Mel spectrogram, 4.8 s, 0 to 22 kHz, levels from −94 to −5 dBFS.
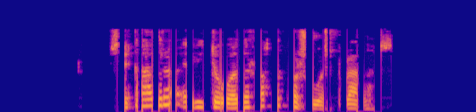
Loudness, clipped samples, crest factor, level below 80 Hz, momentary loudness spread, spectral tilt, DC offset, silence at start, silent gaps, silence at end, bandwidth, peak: -27 LUFS; under 0.1%; 20 dB; -60 dBFS; 9 LU; -4 dB/octave; under 0.1%; 1.1 s; none; 0.85 s; 8 kHz; -10 dBFS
